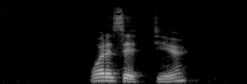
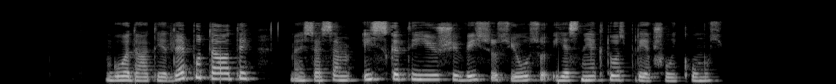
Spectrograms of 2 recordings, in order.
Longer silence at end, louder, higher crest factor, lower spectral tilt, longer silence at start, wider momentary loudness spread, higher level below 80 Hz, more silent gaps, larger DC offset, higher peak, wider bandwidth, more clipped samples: second, 0.6 s vs 1.15 s; second, -29 LUFS vs -25 LUFS; first, 22 dB vs 16 dB; about the same, -4.5 dB/octave vs -4 dB/octave; second, 0.9 s vs 1.05 s; about the same, 10 LU vs 8 LU; about the same, -68 dBFS vs -68 dBFS; second, none vs 2.82-2.89 s; neither; about the same, -12 dBFS vs -10 dBFS; first, 16 kHz vs 8 kHz; neither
